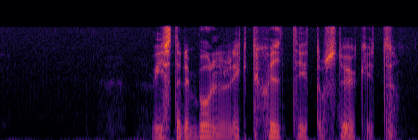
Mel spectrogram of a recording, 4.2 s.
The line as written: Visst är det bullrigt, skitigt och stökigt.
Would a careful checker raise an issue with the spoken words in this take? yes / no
no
